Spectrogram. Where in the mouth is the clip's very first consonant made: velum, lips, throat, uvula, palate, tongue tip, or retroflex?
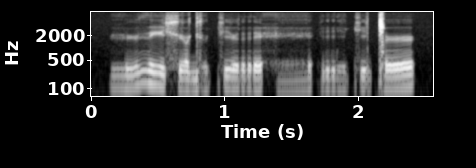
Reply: throat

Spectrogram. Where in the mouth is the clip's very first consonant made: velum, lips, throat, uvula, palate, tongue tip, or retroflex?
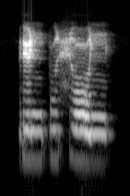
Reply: tongue tip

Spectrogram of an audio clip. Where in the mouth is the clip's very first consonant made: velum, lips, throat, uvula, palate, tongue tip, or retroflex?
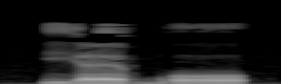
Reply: palate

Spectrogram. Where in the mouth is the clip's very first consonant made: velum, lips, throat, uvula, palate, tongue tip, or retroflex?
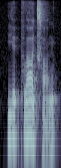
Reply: palate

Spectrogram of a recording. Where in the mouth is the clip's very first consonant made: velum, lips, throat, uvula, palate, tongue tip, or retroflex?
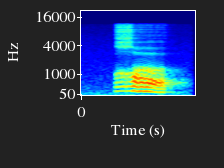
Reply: uvula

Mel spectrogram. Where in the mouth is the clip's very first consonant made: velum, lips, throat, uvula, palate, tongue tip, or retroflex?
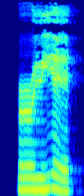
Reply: tongue tip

